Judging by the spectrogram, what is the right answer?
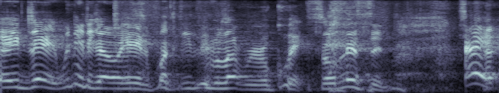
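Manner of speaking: monster-like creature voice. Showing what the speaker's own symbiote will sound like, in a symbiote creature voice. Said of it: "I know what my symbiote is gonna sound like".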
